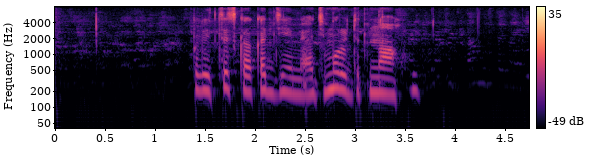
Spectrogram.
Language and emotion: Russian, angry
